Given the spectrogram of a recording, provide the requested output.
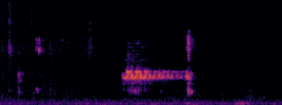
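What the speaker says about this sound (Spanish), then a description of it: "Sonando el teléfono" A single telephone rings once in a quiet classroom, a steady electronic tone of about a second that cuts off abruptly, with faint ticks and low room noise around it.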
